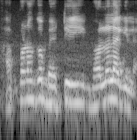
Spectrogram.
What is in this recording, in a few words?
meet, odia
